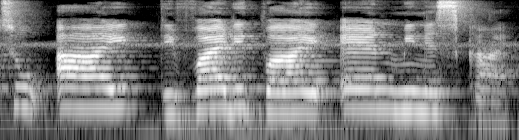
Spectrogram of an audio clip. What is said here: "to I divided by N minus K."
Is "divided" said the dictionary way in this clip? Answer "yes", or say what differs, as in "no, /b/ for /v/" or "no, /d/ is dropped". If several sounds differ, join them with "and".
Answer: yes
